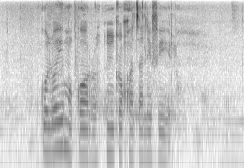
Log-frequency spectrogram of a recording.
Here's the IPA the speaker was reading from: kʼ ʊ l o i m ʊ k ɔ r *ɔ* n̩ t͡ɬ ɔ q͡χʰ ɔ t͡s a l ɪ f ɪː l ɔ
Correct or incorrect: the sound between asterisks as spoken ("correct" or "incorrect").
correct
